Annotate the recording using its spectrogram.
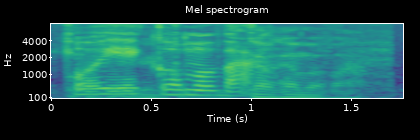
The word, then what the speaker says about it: Oye Como Va: Oye Como Va.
